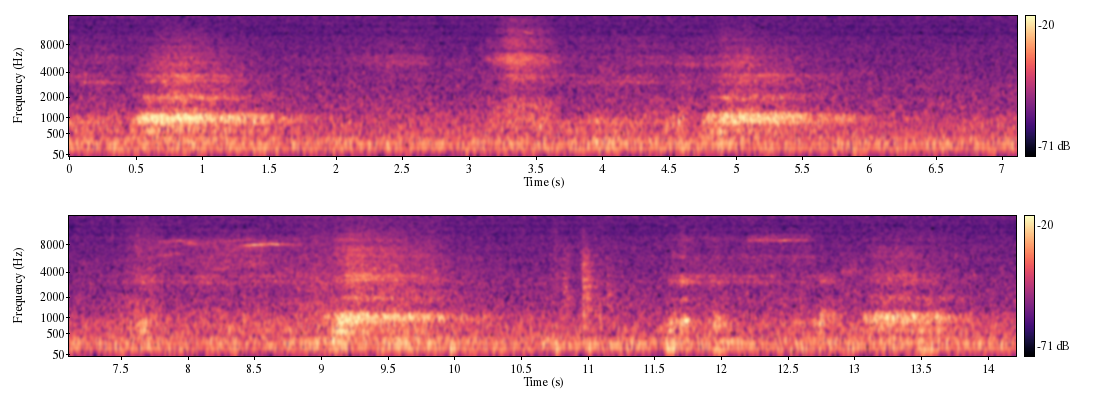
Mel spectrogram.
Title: Snoring master and his fully awake bulldog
